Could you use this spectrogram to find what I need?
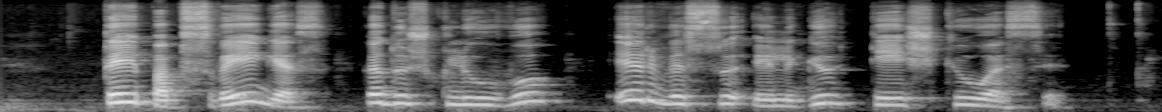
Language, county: Lithuanian, Tauragė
